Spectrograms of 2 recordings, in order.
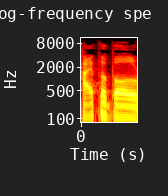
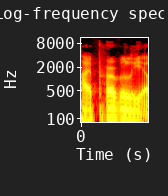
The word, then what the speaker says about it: hyperbole: Fängt im Grunde der erste Satz schon, think hyperbole rhymes with superbowl und das wird aber hyperbole ausgesprochen, was komisch ist, aber ist nur mal so.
